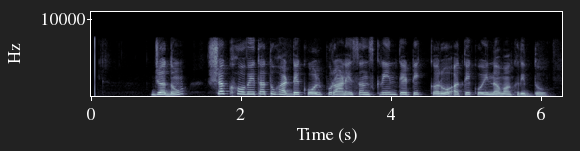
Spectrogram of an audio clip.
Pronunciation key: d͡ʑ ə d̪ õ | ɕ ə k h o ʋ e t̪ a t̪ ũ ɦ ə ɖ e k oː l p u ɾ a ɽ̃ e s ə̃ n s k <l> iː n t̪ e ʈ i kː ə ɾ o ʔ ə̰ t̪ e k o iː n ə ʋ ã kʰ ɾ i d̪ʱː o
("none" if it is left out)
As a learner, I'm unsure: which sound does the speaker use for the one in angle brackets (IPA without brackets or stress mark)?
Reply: ɾ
